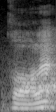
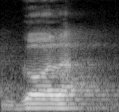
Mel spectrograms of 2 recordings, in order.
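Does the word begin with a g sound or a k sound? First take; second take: k sound; g sound. First: The word begins with a k-like qaf sound. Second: The word begins with a hard g sound.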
